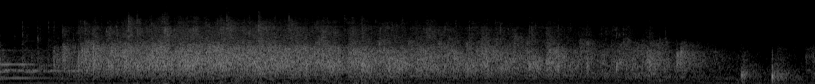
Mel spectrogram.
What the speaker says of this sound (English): shall we appreciate all awardees with a round of applause again?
